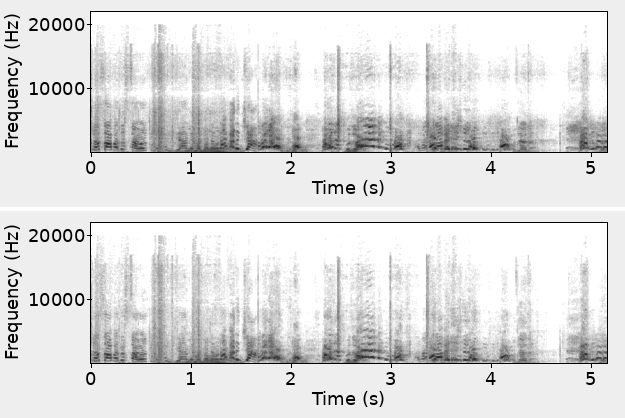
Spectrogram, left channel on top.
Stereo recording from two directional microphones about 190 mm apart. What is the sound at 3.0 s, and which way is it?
Fowl, 35° right (ahead or behind).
